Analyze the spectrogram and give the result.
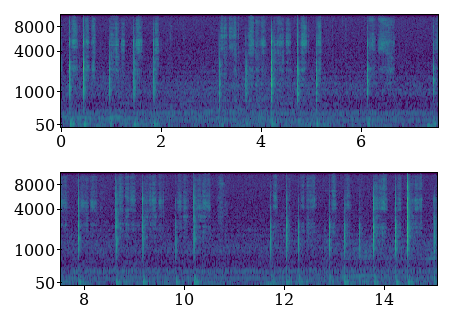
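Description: A white chalk stick held in the fingertips writes text on a large, flat, solid wood-framed chalkboard lying on a table. Quick, bright scratching strokes and sharp ticks of the chalk land in irregular bursts over a steady low hum.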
